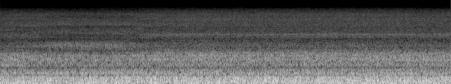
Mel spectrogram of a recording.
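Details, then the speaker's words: Century/ProTemp torpedo heater after repair, running on old fuel with pump pressure at 5 PSI and fired up on the first try. A steady, even low roar with smooth blower rush and no sputter as the combustion chamber glows red; burning well. "sounds good she's starting to glow red so she's burning well and you can hear it"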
